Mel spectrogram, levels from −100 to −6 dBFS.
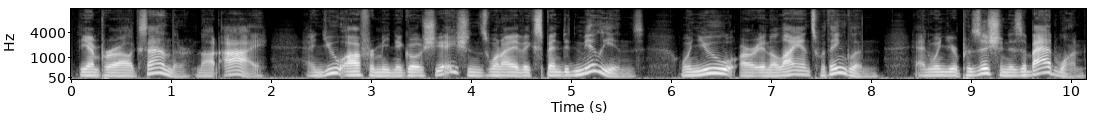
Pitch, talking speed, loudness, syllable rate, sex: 130 Hz, 175 wpm, -19 LUFS, 5.5 syllables/s, male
